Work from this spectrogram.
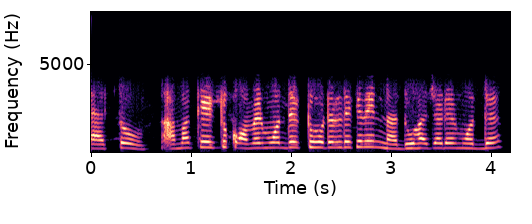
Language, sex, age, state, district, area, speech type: Bengali, female, 18-30, West Bengal, North 24 Parganas, urban, conversation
